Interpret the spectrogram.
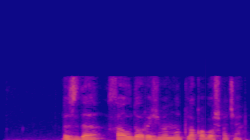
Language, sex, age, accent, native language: Uzbek, male, 18-24, Toshkent shahri, Uzbek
